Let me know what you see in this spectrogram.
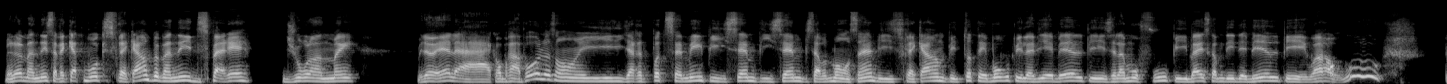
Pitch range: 135-160 Hz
